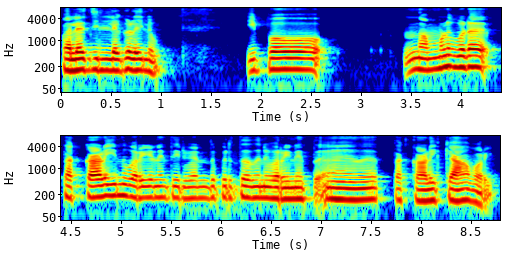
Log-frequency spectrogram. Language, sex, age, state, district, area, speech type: Malayalam, female, 45-60, Kerala, Palakkad, rural, spontaneous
